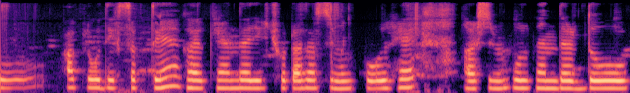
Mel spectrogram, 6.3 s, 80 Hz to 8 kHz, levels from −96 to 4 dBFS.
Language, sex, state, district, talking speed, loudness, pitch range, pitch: Hindi, female, Bihar, Araria, 210 wpm, -14 LUFS, 240-255 Hz, 245 Hz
